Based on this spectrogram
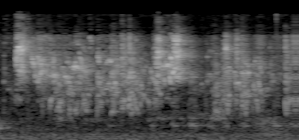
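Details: Budgies in continuous busy chatter, overlapping scratchy chirps and warbles forming a dense, unbroken twittering.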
